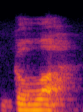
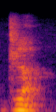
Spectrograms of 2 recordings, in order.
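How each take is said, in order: First: It starts with a plain English g and l. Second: It starts with a non-English consonant sound. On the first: The speaker calls it wrong. "like gla with a G and an L in English" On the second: The speaker calls it right. "as opposed to gla"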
